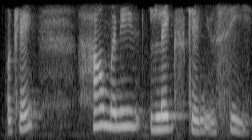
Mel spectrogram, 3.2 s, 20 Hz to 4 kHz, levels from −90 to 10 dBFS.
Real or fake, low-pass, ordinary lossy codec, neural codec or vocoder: real; 3.6 kHz; MP3, 32 kbps; none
